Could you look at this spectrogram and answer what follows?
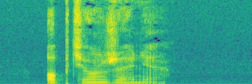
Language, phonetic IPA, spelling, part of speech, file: Polish, [ˌɔpʲt͡ɕɔ̃w̃ˈʒɛ̃ɲɛ], obciążenie, noun, Pl-obciążenie.ogg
